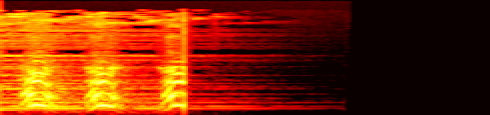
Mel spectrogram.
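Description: A dog barking three times in quick succession over music, with the music ending about a second in.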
